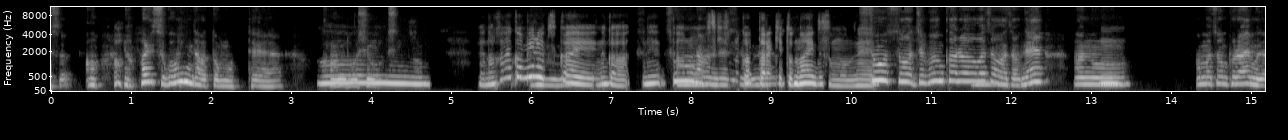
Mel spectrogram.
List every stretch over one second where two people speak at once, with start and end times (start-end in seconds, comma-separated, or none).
3.4-4.7, 7.7-9.1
